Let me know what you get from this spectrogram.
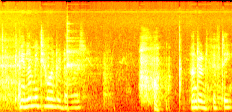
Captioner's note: laughs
